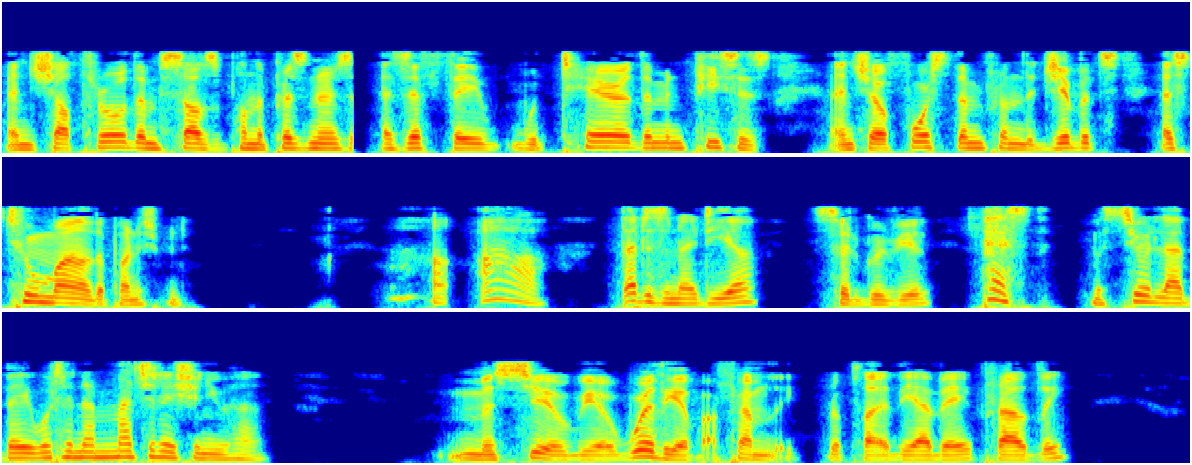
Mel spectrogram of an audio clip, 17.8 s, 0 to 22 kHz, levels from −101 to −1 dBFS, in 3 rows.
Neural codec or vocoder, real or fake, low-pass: none; real; 5.4 kHz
